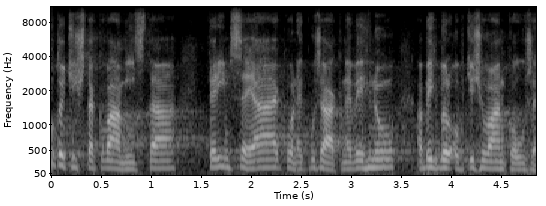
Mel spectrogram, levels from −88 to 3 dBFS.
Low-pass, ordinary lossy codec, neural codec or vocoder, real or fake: 9.9 kHz; Opus, 16 kbps; vocoder, 24 kHz, 100 mel bands, Vocos; fake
